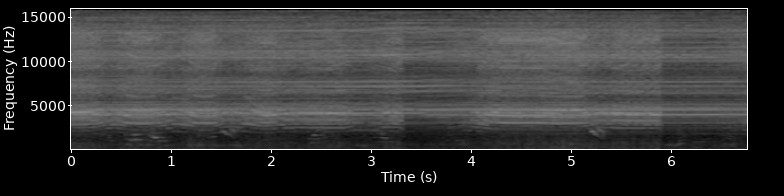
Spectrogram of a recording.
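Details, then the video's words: Cicadas singing in an aroeira tree: a dense, shrill, continuous buzz fills the whole stretch, pulsing slightly in loudness with a few small step changes. Faint softer chirps sit beneath it. "Cigarras na aroeira"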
